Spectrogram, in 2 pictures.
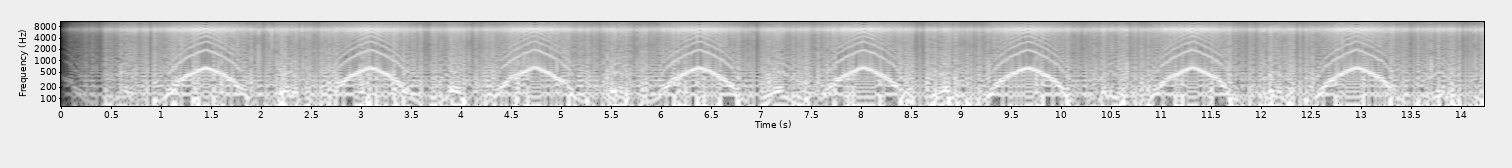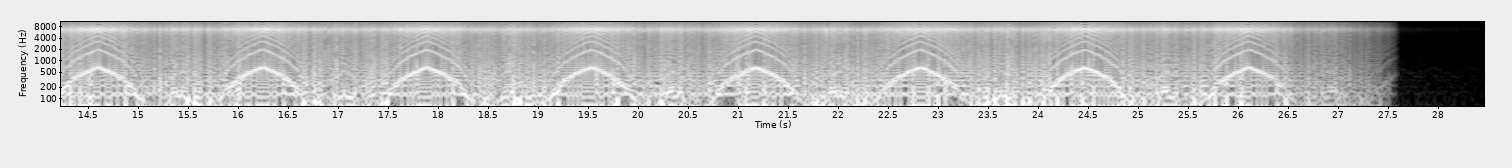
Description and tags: A fuzzy old recording of an emergency sound from centuries past and a long-dead civilization from the galaxy of Andromeda.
